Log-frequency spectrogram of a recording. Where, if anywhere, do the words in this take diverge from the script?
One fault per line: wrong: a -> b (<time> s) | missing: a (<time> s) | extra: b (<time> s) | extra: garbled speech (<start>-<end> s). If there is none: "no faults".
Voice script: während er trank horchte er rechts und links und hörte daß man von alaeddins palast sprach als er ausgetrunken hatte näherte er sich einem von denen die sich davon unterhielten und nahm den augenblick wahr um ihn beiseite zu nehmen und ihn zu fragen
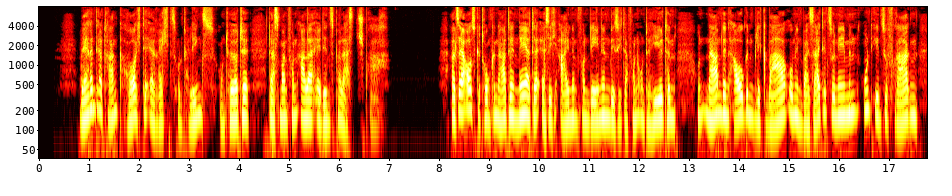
no faults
